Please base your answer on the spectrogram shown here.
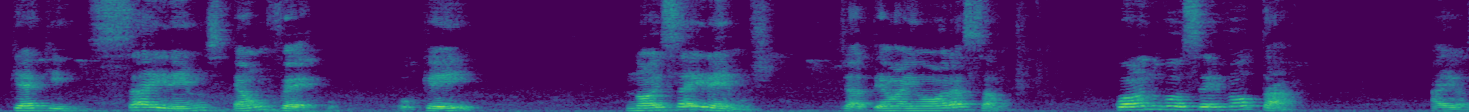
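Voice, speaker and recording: A man with a Brazilian Portuguese accent walks through a grammar lesson, pausing often to check that his students follow. His voice sits a little high. The mic is well away from him in an echoey room. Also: recorded from a distance. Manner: explanatory, checks understanding with "certo?" and "tá vendo?". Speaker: teacher. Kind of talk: recorded classroom lesson.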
